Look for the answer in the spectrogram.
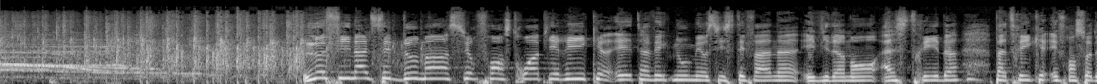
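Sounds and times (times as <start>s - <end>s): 
crowd audience applauding: 0.0s - 4.6s
speech: 3.0s - 10.9s.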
